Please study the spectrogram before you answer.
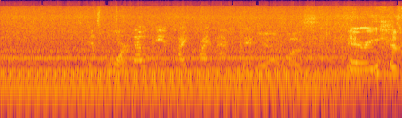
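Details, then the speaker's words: Subaru WRX idling after an Invidia exhaust install with new gaskets at two joints: even, steady flat-four burble with no ticking or puffing from the joints; gaskets checked, no exhaust leaks. "so after checking all the gasket there were no leaks"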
